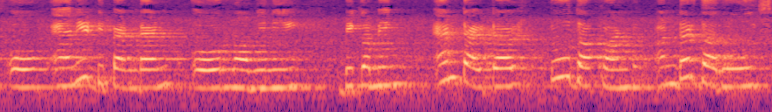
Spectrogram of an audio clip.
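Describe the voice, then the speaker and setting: A woman's high, fairly even voice at a very slow pace, with music in the background. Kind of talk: legal dictation read at 100 words per minute for stenography practice. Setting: dictation practice recording. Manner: slow, dictation pace, pausing between sentences.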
